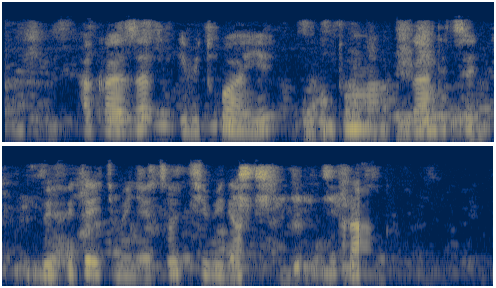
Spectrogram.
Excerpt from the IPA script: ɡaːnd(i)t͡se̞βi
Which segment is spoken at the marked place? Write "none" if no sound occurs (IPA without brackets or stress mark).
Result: i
